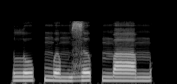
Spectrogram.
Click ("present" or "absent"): absent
